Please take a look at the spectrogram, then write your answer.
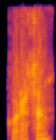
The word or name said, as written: Coracam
